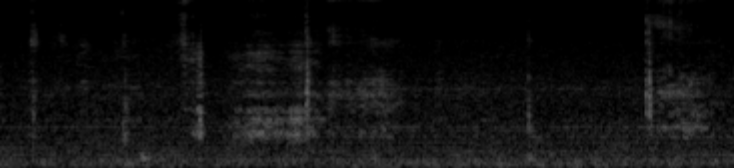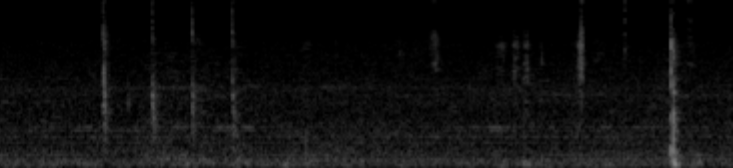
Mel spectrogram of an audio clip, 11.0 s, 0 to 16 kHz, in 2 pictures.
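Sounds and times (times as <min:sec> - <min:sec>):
faint sharp clicks and taps: 0:06.2 - 0:07.4.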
